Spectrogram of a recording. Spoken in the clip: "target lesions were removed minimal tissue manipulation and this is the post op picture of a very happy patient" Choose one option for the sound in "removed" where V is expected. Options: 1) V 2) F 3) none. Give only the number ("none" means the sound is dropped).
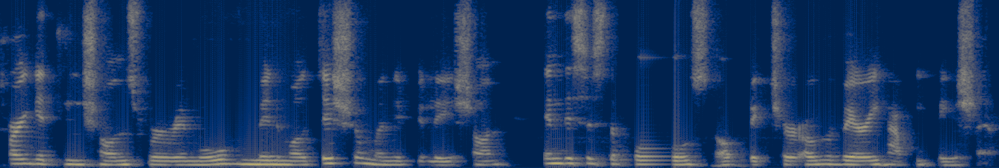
1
